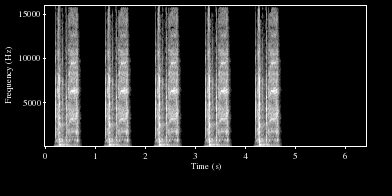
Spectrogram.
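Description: Camera shutter sounds, five of them evenly spaced about a second apart. Each is a sharp click followed by a short rattle lasting about half a second. They stop about two-thirds of the way in.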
